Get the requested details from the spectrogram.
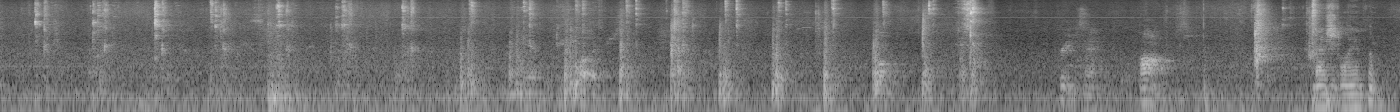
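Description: Footsteps tap on a hard floor in a steady march.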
